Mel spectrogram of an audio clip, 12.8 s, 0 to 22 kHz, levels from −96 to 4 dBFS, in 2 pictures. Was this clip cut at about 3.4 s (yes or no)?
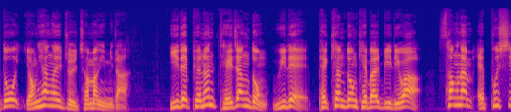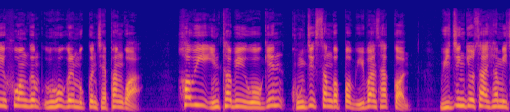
no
